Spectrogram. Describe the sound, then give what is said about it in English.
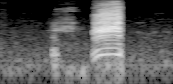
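A duck quacks twice in quick succession, a short softer quack followed by a louder, harsh, nasal one, with silence around it and no talking. “Would you say that's a brown bear duck? A bear duck, a duck bear?”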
